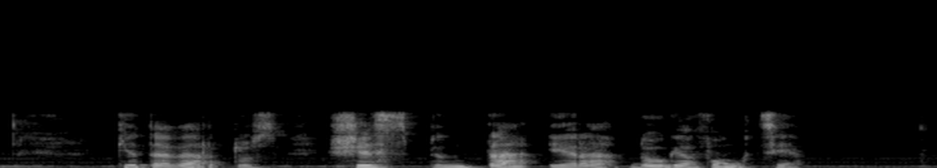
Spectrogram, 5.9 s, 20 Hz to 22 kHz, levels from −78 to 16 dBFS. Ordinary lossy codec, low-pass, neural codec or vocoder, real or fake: AAC, 64 kbps; 7.2 kHz; codec, 16 kHz, 8 kbps, FreqCodec, larger model; fake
